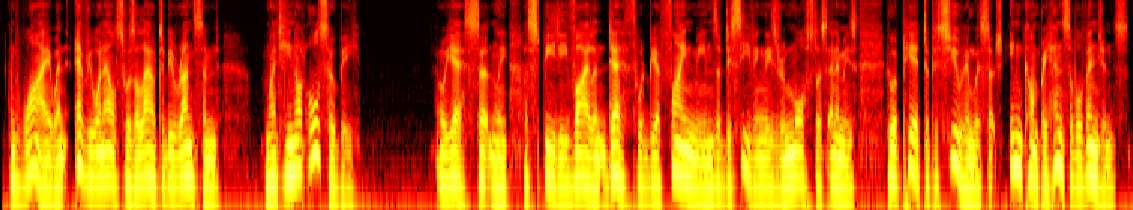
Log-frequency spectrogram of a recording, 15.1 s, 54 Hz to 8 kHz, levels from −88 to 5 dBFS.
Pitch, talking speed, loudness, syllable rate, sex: 105 Hz, 165 wpm, -17 LUFS, 5.9 syllables/s, male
